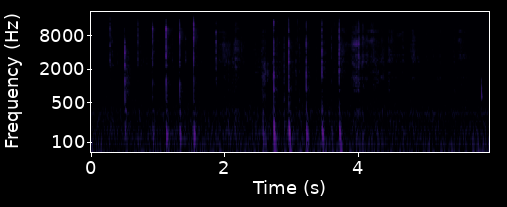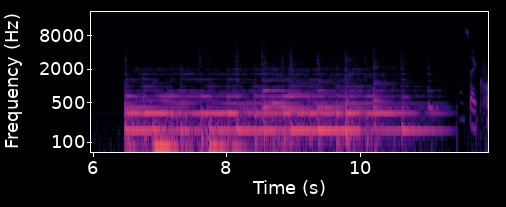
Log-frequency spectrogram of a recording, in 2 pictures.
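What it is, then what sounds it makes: Dried drywall joint compound, hard. Dried drywall joint compound caked on hands is tapped in a quick, steady series of light, sharp clicks that show how hard the mud has set, hard as concrete. After about six seconds, loud music with deep bass and sustained tones takes over until the end.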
